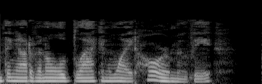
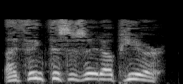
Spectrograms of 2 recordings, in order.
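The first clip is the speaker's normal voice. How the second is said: higher, louder call; yelling; 6 semitones higher, 5 dB louder than usual. A narrator's reading. Seth yells back to Lex, shouting. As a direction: shout it back over the engine. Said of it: "slows way down and yells".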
